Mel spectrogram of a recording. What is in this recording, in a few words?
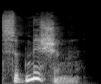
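"submission", British English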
